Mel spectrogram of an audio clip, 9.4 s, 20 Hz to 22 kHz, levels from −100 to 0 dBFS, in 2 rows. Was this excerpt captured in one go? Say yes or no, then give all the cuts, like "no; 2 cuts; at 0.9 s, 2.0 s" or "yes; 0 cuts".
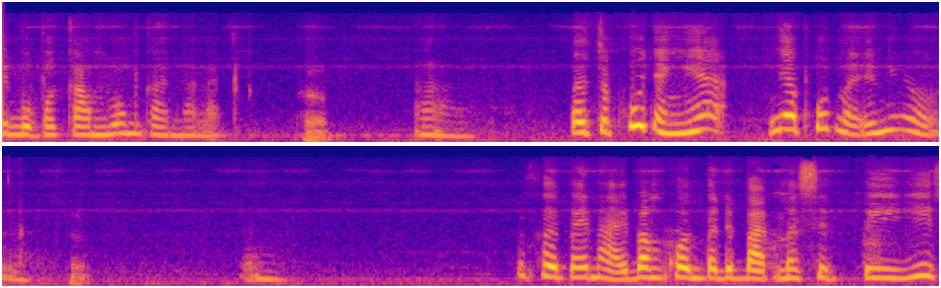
yes; 0 cuts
